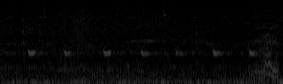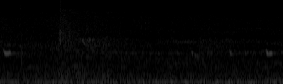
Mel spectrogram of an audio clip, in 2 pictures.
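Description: Faint jungle ambience with a bird repeating a short, clipped note about three times a second. About two and a half seconds in, a single call glides sharply downward, followed shortly by a sharp click.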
